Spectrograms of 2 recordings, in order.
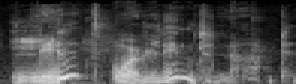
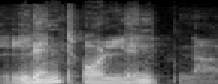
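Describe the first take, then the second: First: It is said in a Yoda impression. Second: It is said in his normal voice.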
